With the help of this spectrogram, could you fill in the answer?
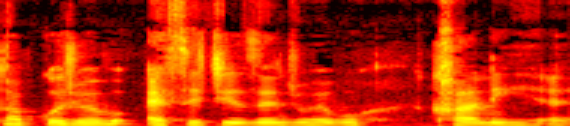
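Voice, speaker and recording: A soft-spoken woman talks at medium pitch in a dark, mellow tone. Her intonation is fairly even, and the background is quiet. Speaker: TB survivor content creator. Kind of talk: live stream Q&A advice talk. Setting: live session. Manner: slow, speaking softly.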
